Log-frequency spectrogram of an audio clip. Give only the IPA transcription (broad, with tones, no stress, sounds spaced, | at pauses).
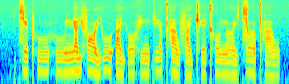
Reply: t͡ɕ e˩˧ pʰ uː˩ h uː˩ ɲ a˧˥ j f ɔː˧˩ j uː˥˨ ʔ a˧˩ j ʔ o˩˧ h i˩ ŋ k i˧˥ ə̯ t̪ʰ a˧˩ w f a˩˧ j kʰ e˩ kʰ o˧ n ɤː˩˧ j t͡ɕ ɤː˥˨ t̪ʰ a˩ w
